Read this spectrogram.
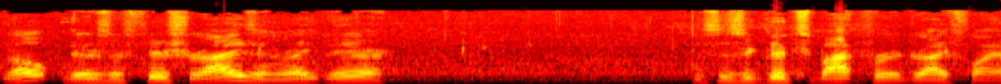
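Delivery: ordinary delivery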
